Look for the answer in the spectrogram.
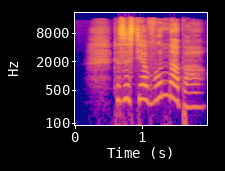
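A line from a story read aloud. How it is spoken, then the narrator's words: Calling out. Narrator (German): ruft Annemarie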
